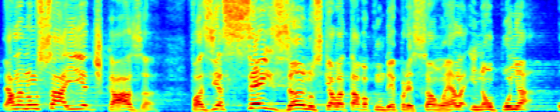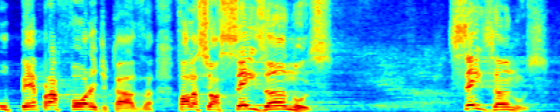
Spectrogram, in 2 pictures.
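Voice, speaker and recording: A man, preaching a sermon as pastor and telling a story in an animated way to the congregation. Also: high-pitched, normal speed, hardly any pauses. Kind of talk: sermon testimony. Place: church hall. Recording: long reverb of a church hall.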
